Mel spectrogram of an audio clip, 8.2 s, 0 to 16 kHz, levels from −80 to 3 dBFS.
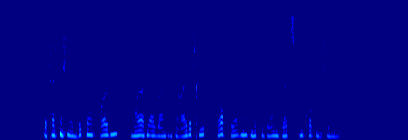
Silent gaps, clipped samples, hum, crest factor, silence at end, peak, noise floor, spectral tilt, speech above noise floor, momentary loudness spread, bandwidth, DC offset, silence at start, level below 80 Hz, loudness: none; under 0.1%; none; 18 dB; 1.35 s; -46 dBFS; under -90 dBFS; -5.5 dB/octave; over 27 dB; 7 LU; 11 kHz; under 0.1%; 0.85 s; -88 dBFS; -63 LUFS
